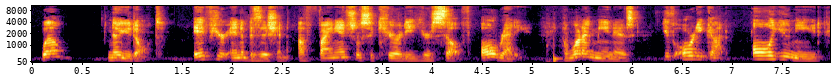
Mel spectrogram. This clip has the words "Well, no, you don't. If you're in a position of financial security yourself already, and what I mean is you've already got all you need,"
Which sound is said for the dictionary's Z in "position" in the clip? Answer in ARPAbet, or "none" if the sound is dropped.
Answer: Z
